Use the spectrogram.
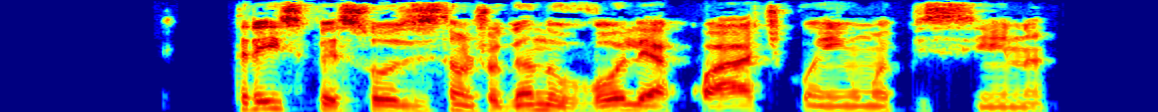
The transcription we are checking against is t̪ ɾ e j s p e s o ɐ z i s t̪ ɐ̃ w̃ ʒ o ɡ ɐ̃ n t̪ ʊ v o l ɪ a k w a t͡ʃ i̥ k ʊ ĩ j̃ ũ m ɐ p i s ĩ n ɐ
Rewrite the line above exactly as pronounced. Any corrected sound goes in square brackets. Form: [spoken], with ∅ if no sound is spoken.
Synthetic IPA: t̪ ɾ e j s p e s o ɐ z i s t̪ ɐ̃ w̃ ʒ o ɡ ɐ̃ n [d̪] ʊ v o l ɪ a k w a t͡ʃ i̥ k ʊ [ẽ] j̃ ũ m ɐ p i s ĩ n ɐ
